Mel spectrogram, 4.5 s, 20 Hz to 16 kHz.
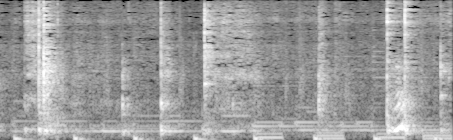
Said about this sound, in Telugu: ఇందులో ఒక 2 స్పూన్లు కారం వేసుకుని, ఇదిగోండి మనం వేసుకున్న కారం, ఇదిగోండి చూసారా కారం అంతా మంచిగా మిక్స్ అయ్యే వరకు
